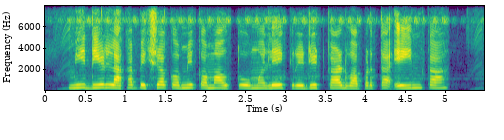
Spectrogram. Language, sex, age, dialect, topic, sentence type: Marathi, female, 18-24, Varhadi, banking, question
